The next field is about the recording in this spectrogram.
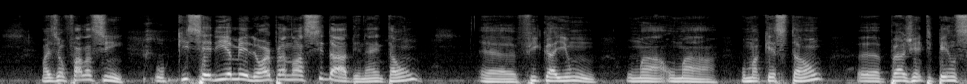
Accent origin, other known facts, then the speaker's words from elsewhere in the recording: Monte Alto, São Paulo, Brazil; estarei em Monte Alto para ajudar a minha cidade. Aqui foi onde nasci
